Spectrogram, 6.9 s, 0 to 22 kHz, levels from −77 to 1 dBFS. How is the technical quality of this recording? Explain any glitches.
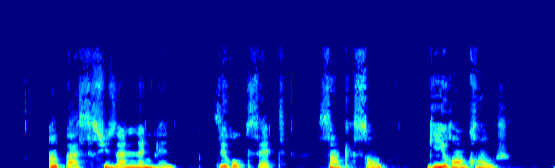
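The recording has no technical glitches. Nothing interrupts or disturbs the speech at any point.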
